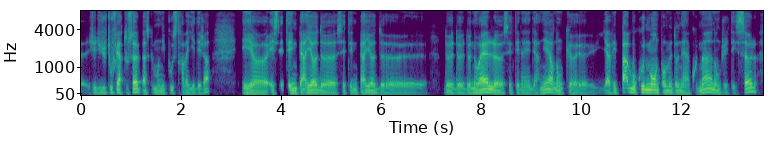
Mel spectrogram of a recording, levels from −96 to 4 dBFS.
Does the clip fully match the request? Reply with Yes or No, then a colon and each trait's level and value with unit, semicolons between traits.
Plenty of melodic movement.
No: average, 3.5 semitones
